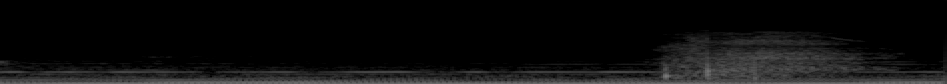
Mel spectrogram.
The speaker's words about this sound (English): You find your breathing getting in time with it. The hypnotic effect of each in and out breath of this cigarette as I draw it further in, savoring it on my tongue, dragging it into my lungs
